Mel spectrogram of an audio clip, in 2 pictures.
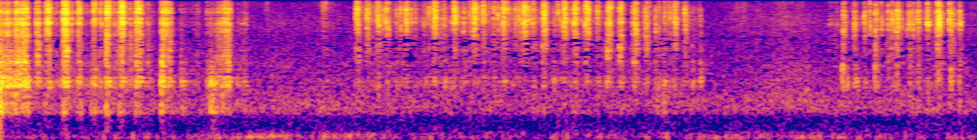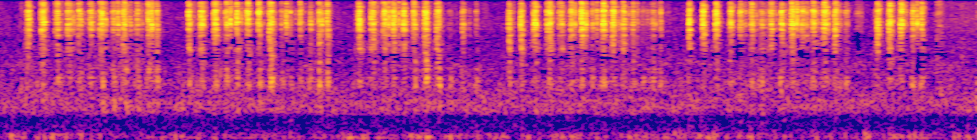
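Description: A wooden stylus scrapes along the frame line of a flat, black-coated scratch-art card. Bright, dry, raspy scratching comes in short bursts separated by brief quiet pauses, with almost no low end.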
